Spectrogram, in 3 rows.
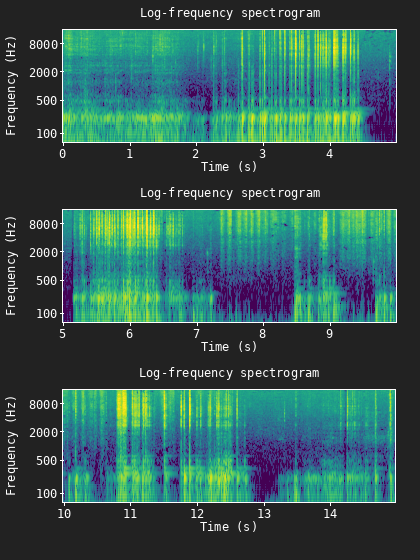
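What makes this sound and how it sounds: Long dark-painted nails of both hands tap and scratch the hollow metal mesh grille of a silver Blue Yeti microphone. The result is a dense, low, rumbling scrape and patter with a hum-like tone near 211 Hz and little high end. It comes in bursts with brief silences around the five- and thirteen-second marks.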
